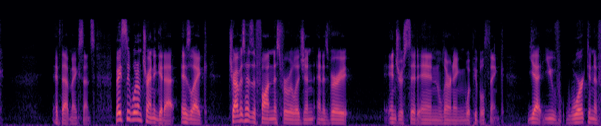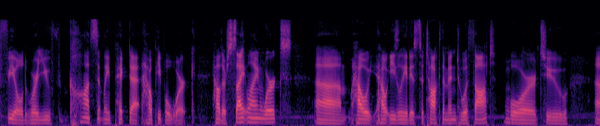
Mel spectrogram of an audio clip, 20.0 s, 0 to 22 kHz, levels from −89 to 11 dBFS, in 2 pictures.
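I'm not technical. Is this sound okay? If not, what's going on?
No. From start to finish the speech has a breathy, grainy edge, with a fizzy hiss where the crisp, bright parts of the sound should be. This is most likely Bluetooth LC3 compression, the squeezing that Bluetooth LE Audio earbuds and headsets apply to save space. It chops sound into very short slices, which fits 7.5 ms slices here, throws away much of the high-pitched detail, and fills the gap with noise. That filler is the hiss you hear.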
